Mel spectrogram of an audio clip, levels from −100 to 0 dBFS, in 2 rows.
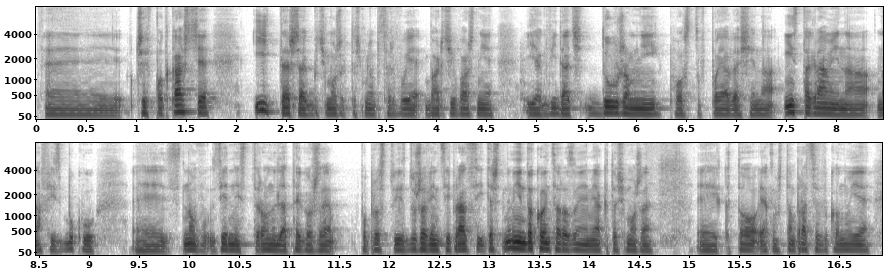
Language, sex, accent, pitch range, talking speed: Polish, male, native, 95-110 Hz, 180 wpm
